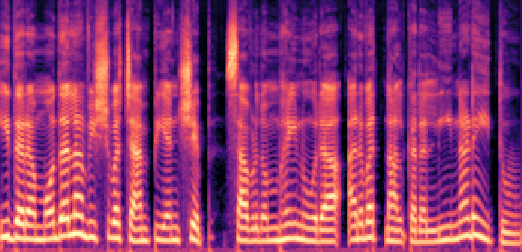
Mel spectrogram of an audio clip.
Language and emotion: Kannada, neutral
